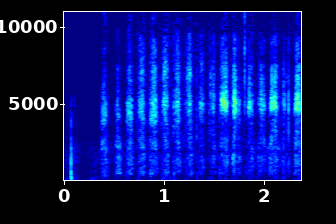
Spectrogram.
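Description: Scratch-off lottery ticket (Premia 777) being scraped by hand: quick repeated scraping strokes rubbing off the latex coating, fairly faint.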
